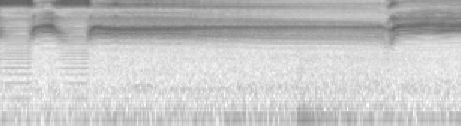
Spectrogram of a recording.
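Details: Robust cicada perched on a Kousa dogwood tree in summer, giving a sustained high buzzy drone after two quick pulses, then breaking into a louder bright surge near the end.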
